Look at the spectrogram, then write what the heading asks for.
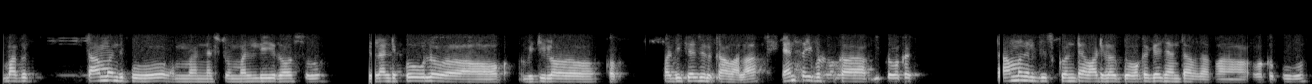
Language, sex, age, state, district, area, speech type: Telugu, male, 45-60, Andhra Pradesh, Chittoor, urban, conversation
